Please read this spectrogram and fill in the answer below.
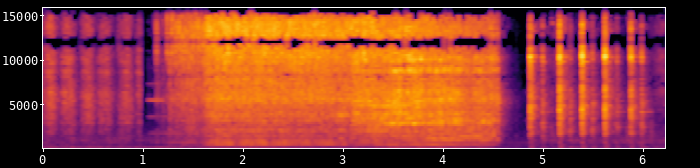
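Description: A handheld power tool runs steadily for about three and a half seconds and winds down, then a ratchet clicks rapidly several times while clutch pressure-plate bolts are run down on the flywheel.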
